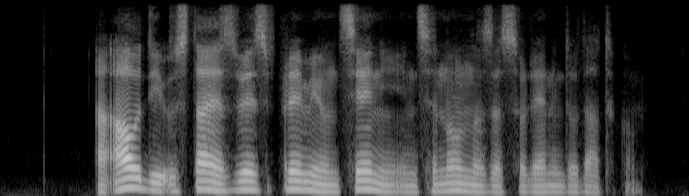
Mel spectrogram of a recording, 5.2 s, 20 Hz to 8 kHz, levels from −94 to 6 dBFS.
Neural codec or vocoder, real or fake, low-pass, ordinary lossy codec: codec, 16 kHz in and 24 kHz out, 1 kbps, XY-Tokenizer; fake; 7.2 kHz; AAC, 48 kbps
